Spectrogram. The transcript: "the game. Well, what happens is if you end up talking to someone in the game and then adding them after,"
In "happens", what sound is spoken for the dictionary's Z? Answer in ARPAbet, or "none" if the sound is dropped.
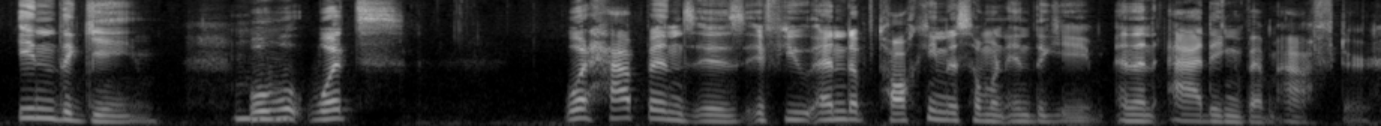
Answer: Z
